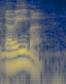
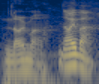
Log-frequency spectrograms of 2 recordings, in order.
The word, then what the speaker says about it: Noema: Noema. Oh, Noma. That's how he says it though. Noema. I used to, not anymore. So it's Noma. Yeah, it's pronounced Noma.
